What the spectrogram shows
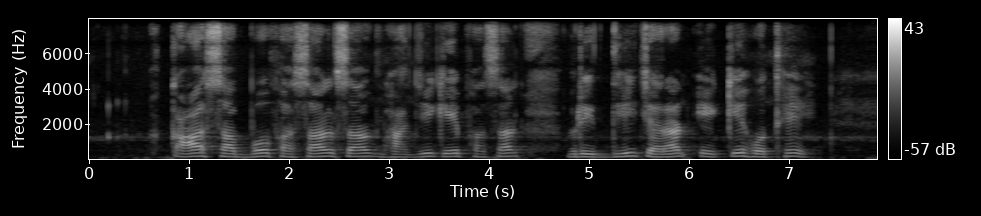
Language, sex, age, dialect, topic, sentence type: Chhattisgarhi, female, 18-24, Central, agriculture, question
